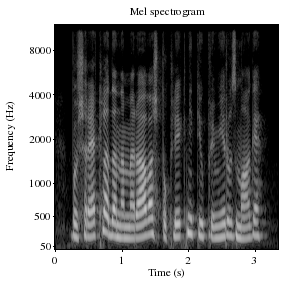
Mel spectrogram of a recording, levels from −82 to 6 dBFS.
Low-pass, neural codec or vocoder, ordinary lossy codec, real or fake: 10.8 kHz; autoencoder, 48 kHz, 32 numbers a frame, DAC-VAE, trained on Japanese speech; none; fake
